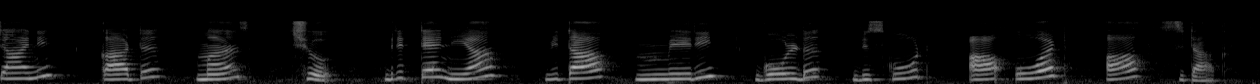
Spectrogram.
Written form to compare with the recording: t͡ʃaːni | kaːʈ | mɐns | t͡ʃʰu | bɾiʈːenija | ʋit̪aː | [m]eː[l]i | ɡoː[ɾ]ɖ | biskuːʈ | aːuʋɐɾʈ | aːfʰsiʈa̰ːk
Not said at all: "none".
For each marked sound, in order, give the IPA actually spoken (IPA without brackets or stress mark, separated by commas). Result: m, ɾ, l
